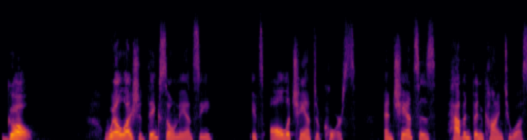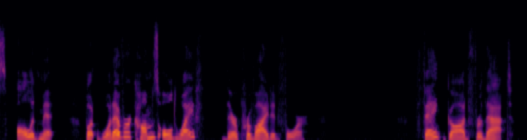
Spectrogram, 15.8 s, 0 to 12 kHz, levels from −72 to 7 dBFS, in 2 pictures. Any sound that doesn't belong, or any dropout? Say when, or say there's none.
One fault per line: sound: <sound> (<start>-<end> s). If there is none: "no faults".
no faults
